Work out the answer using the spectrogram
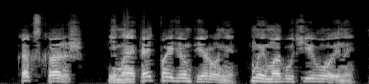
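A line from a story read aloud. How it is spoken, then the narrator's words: Laughing. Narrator (Russian): засмеялся Тасс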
